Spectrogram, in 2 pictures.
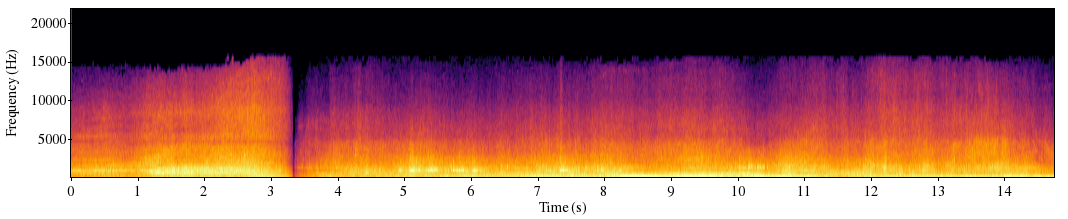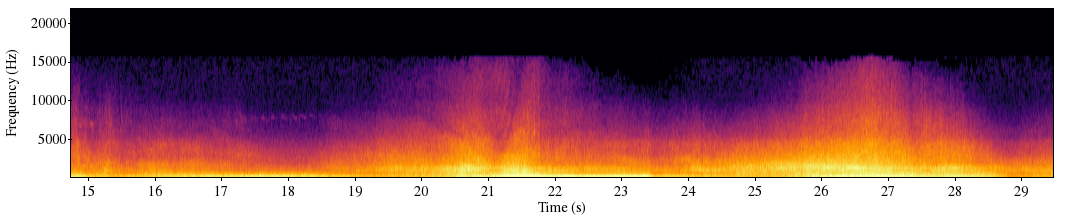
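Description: Volkswagen Golf R test car's turbocharged four-cylinder engine accelerating hard on a race track, its pitch climbing through each gear and dropping at the upshifts, in several passes cut together.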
